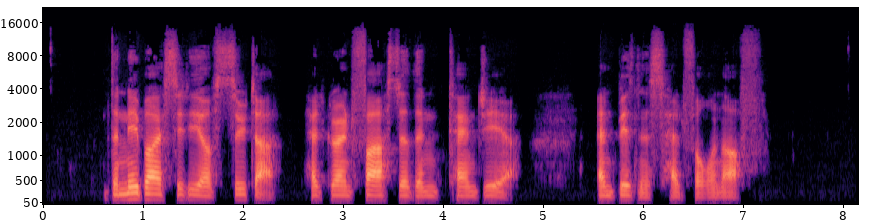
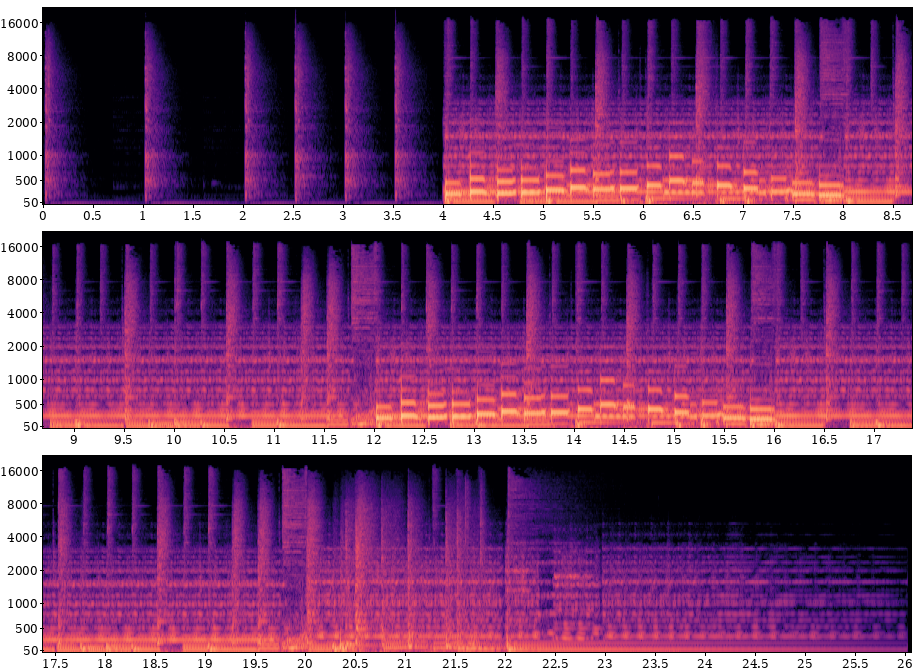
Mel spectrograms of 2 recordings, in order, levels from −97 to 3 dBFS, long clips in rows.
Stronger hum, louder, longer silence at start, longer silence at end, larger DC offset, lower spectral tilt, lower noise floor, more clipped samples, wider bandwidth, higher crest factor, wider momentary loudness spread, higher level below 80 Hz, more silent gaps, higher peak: neither; about the same, -23 LUFS vs -21 LUFS; first, 0.6 s vs 0 s; about the same, 1 s vs 0.95 s; neither; second, -3.5 dB/octave vs -7.5 dB/octave; first, -80 dBFS vs -70 dBFS; neither; second, 15 kHz vs 17.5 kHz; about the same, 22 dB vs 22 dB; second, 10 LU vs 24 LU; second, -70 dBFS vs -30 dBFS; neither; about the same, -2 dBFS vs 0 dBFS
